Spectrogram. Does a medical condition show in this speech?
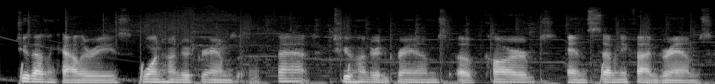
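No.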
